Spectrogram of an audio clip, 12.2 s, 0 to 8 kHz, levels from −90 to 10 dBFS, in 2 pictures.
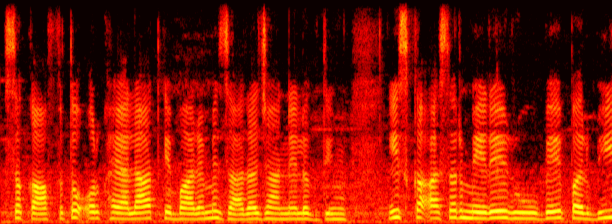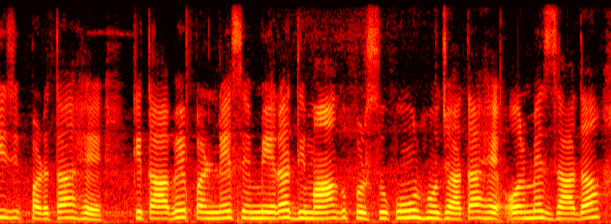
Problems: constant background noise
